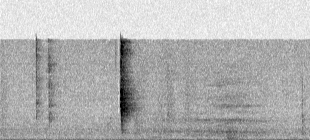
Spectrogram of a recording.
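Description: A single sharp click of a computer keyboard key about a second in, with a few fainter ticks over a low steady room hum.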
